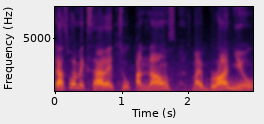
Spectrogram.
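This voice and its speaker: A woman speaks with a Cameroonian accent. Her pace is fairly slow and her intonation lively. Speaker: motivational speaker. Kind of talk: promo pitch. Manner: animated.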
